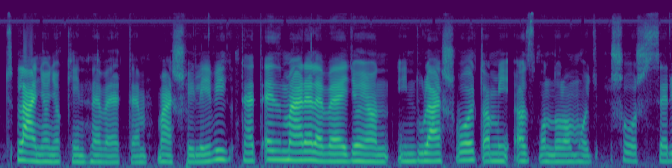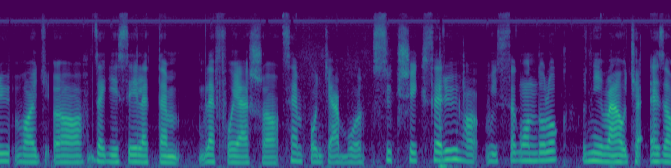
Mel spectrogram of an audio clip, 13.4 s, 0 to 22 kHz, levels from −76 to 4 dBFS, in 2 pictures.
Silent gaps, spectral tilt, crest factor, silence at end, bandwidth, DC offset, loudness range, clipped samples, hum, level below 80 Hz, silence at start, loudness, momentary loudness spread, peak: none; -4.5 dB/octave; 22 dB; 0 s; 16 kHz; under 0.1%; 8 LU; under 0.1%; none; -52 dBFS; 0.05 s; -24 LUFS; 12 LU; -4 dBFS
